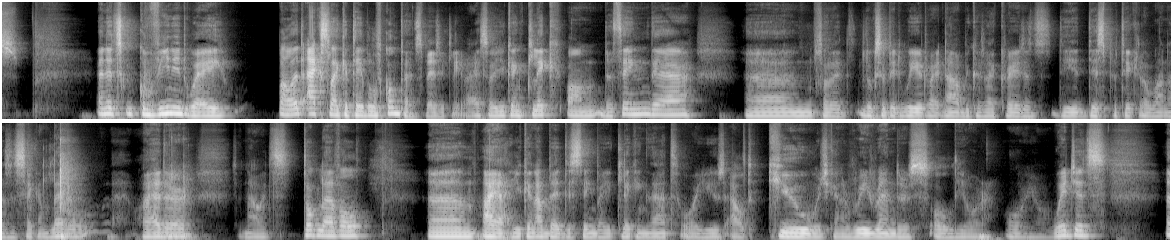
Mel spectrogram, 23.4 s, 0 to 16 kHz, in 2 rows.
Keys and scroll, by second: 12.3 Delete, 13.4 alt+q.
